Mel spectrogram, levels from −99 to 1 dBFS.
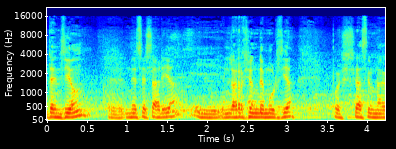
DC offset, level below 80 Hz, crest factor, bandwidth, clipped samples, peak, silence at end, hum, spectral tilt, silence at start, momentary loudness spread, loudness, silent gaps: under 0.1%; -52 dBFS; 14 dB; 16 kHz; under 0.1%; -4 dBFS; 0 s; none; -7.5 dB/octave; 0 s; 10 LU; -19 LUFS; none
